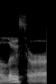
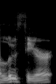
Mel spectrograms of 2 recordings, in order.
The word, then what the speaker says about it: luthier: you wanted to be a Luther er luthier a luthier and a Lutheran who's here and luthier so yeah Kenny pronounced it right and most people that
